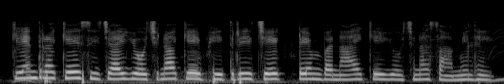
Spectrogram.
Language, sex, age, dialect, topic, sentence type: Chhattisgarhi, female, 18-24, Western/Budati/Khatahi, agriculture, statement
